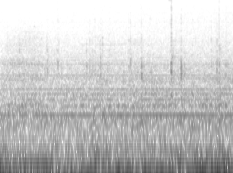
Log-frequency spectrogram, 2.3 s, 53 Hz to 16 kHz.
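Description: Faint, scattered small clicks of a small Phillips screwdriver working the screw that holds an M.2 NVMe SSD into a laptop, over a low steady hum.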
